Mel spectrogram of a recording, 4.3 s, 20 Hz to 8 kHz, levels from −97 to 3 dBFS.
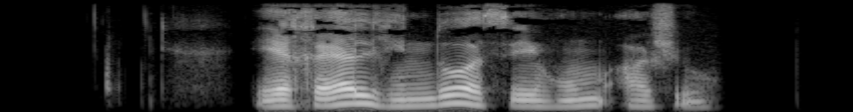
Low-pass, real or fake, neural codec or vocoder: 7.2 kHz; real; none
